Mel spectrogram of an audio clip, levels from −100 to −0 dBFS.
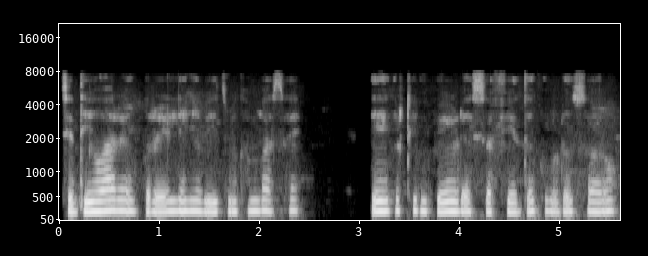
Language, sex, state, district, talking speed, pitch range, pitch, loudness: Rajasthani, male, Rajasthan, Nagaur, 180 wpm, 200-215 Hz, 205 Hz, -17 LUFS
